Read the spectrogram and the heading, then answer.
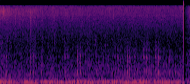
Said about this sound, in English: okay and we're back um, they're stripping this road and it was an awful sound which I can imagine only sounded worse where you're sitting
